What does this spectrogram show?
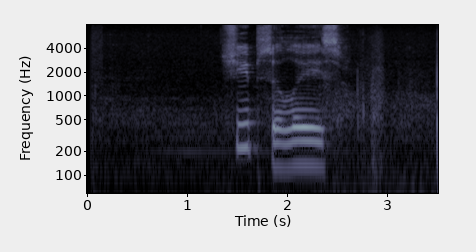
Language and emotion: Russian, sad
